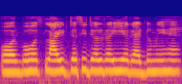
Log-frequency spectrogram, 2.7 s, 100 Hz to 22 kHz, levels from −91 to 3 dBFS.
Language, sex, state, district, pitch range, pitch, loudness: Hindi, female, Punjab, Pathankot, 225-240 Hz, 235 Hz, -14 LUFS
